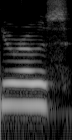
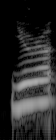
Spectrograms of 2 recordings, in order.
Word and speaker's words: euro: be talked about in euros, cents, or sometimes in pieces. So euro in Finnish is euro. Euro. It's written the same, but it's pronounced in a Finnish manner.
